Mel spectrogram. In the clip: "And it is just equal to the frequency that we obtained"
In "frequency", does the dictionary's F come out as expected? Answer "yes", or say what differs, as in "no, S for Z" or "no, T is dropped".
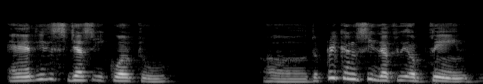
no, P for F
